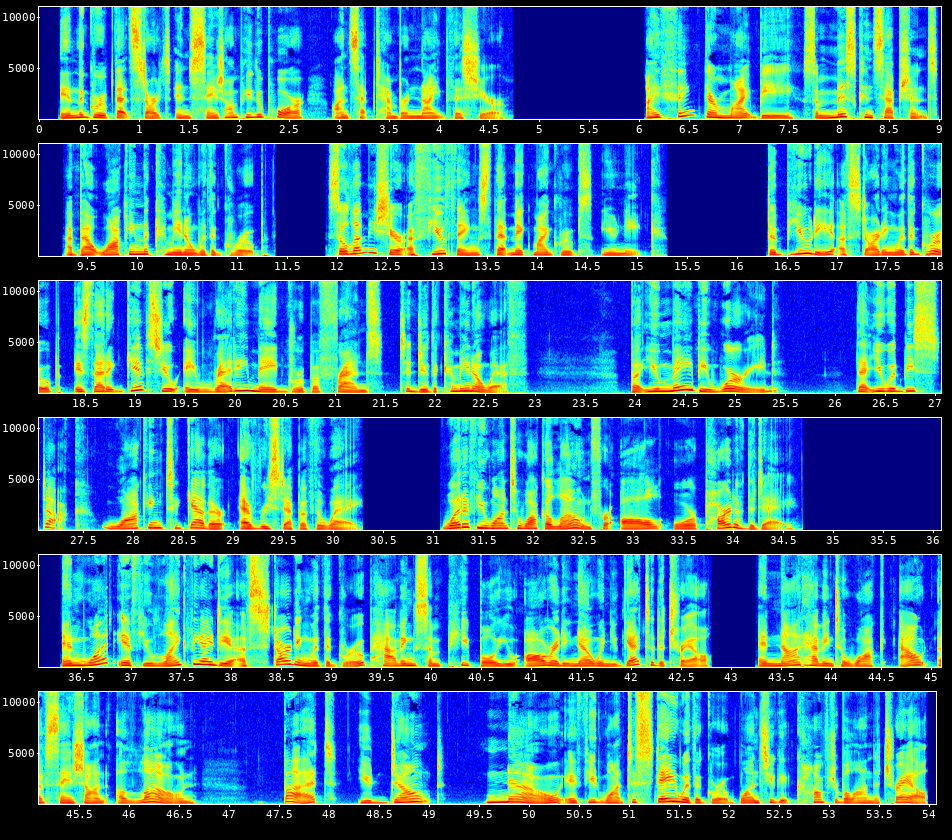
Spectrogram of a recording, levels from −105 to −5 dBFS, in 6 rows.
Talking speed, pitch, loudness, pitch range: 160 wpm, 185 Hz, -21 LUFS, 165-225 Hz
